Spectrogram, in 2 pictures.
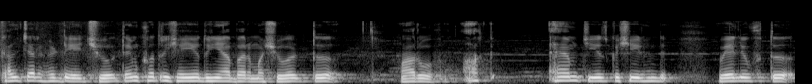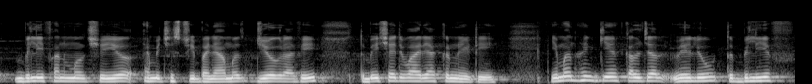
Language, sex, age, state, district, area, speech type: Kashmiri, male, 45-60, Jammu and Kashmir, Budgam, urban, spontaneous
